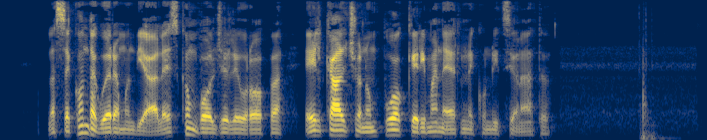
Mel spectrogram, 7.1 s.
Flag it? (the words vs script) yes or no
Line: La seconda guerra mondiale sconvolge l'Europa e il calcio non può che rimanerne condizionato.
no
